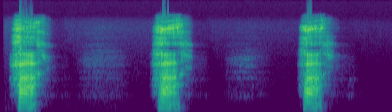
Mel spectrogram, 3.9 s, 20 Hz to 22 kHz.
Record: {
  "exhalation_length": "3.9 s",
  "exhalation_amplitude": 32767,
  "exhalation_signal_mean_std_ratio": 0.27,
  "survey_phase": "beta (2021-08-13 to 2022-03-07)",
  "age": "18-44",
  "gender": "Male",
  "wearing_mask": "No",
  "symptom_runny_or_blocked_nose": true,
  "smoker_status": "Never smoked",
  "respiratory_condition_asthma": false,
  "respiratory_condition_other": false,
  "recruitment_source": "REACT",
  "submission_delay": "1 day",
  "covid_test_result": "Negative",
  "covid_test_method": "RT-qPCR",
  "influenza_a_test_result": "Negative",
  "influenza_b_test_result": "Negative"
}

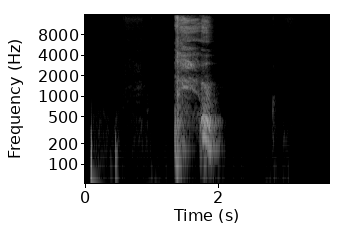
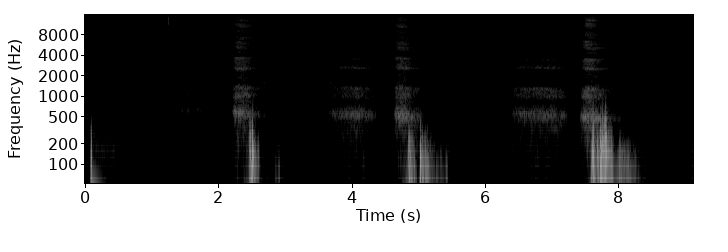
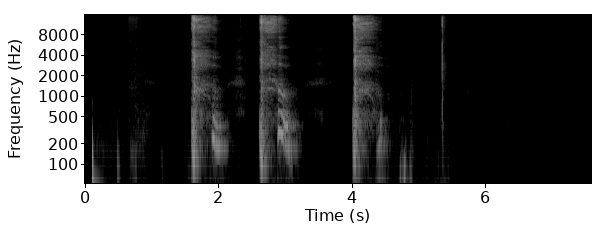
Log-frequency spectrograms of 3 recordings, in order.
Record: {
  "cough_length": "3.7 s",
  "cough_amplitude": 6511,
  "cough_signal_mean_std_ratio": 0.32,
  "exhalation_length": "9.1 s",
  "exhalation_amplitude": 2585,
  "exhalation_signal_mean_std_ratio": 0.23,
  "three_cough_length": "7.6 s",
  "three_cough_amplitude": 9564,
  "three_cough_signal_mean_std_ratio": 0.26,
  "survey_phase": "beta (2021-08-13 to 2022-03-07)",
  "age": "45-64",
  "gender": "Female",
  "wearing_mask": "No",
  "symptom_none": true,
  "smoker_status": "Never smoked",
  "respiratory_condition_asthma": false,
  "respiratory_condition_other": false,
  "recruitment_source": "REACT",
  "submission_delay": "5 days",
  "covid_test_result": "Negative",
  "covid_test_method": "RT-qPCR",
  "influenza_a_test_result": "Negative",
  "influenza_b_test_result": "Negative"
}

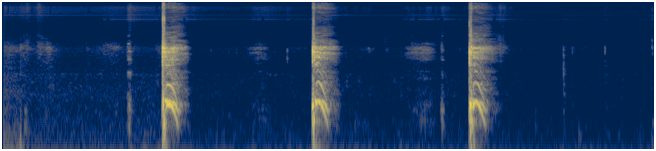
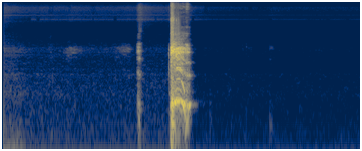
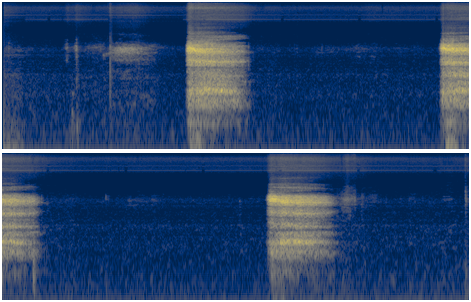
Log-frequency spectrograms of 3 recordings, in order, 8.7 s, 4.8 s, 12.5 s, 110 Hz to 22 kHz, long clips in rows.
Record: {
  "three_cough_length": "8.7 s",
  "three_cough_amplitude": 32768,
  "three_cough_signal_mean_std_ratio": 0.22,
  "cough_length": "4.8 s",
  "cough_amplitude": 32768,
  "cough_signal_mean_std_ratio": 0.2,
  "exhalation_length": "12.5 s",
  "exhalation_amplitude": 32767,
  "exhalation_signal_mean_std_ratio": 0.34,
  "survey_phase": "beta (2021-08-13 to 2022-03-07)",
  "age": "45-64",
  "gender": "Male",
  "wearing_mask": "No",
  "symptom_none": true,
  "smoker_status": "Never smoked",
  "respiratory_condition_asthma": false,
  "respiratory_condition_other": false,
  "recruitment_source": "REACT",
  "submission_delay": "1 day",
  "covid_test_result": "Negative",
  "covid_test_method": "RT-qPCR"
}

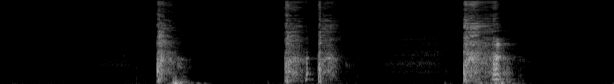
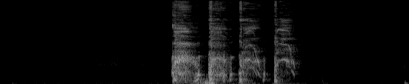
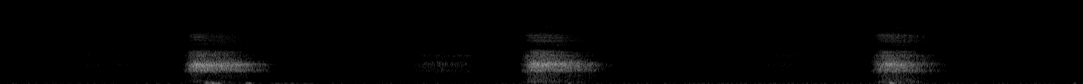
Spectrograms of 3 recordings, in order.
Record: {
  "three_cough_length": "6.1 s",
  "three_cough_amplitude": 14246,
  "three_cough_signal_mean_std_ratio": 0.31,
  "cough_length": "4.1 s",
  "cough_amplitude": 6861,
  "cough_signal_mean_std_ratio": 0.38,
  "exhalation_length": "10.8 s",
  "exhalation_amplitude": 2316,
  "exhalation_signal_mean_std_ratio": 0.35,
  "survey_phase": "beta (2021-08-13 to 2022-03-07)",
  "age": "45-64",
  "gender": "Male",
  "wearing_mask": "No",
  "symptom_cough_any": true,
  "symptom_new_continuous_cough": true,
  "symptom_sore_throat": true,
  "symptom_fatigue": true,
  "symptom_headache": true,
  "symptom_onset": "6 days",
  "smoker_status": "Never smoked",
  "respiratory_condition_asthma": false,
  "respiratory_condition_other": false,
  "recruitment_source": "Test and Trace",
  "submission_delay": "2 days",
  "covid_test_result": "Positive",
  "covid_test_method": "RT-qPCR",
  "covid_ct_value": 16.3,
  "covid_ct_gene": "ORF1ab gene",
  "covid_ct_mean": 17.2,
  "covid_viral_load": "2300000 copies/ml",
  "covid_viral_load_category": "High viral load (>1M copies/ml)"
}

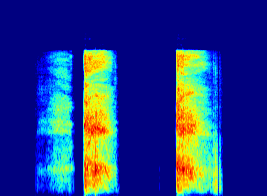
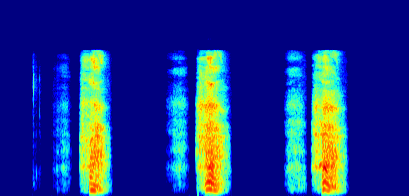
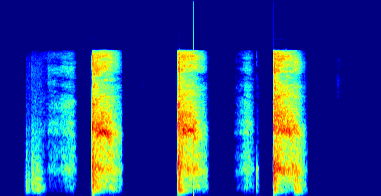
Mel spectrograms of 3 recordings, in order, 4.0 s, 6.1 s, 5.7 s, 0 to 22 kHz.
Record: {
  "cough_length": "4.0 s",
  "cough_amplitude": 31819,
  "cough_signal_mean_std_ratio": 0.33,
  "exhalation_length": "6.1 s",
  "exhalation_amplitude": 20676,
  "exhalation_signal_mean_std_ratio": 0.31,
  "three_cough_length": "5.7 s",
  "three_cough_amplitude": 28738,
  "three_cough_signal_mean_std_ratio": 0.34,
  "survey_phase": "beta (2021-08-13 to 2022-03-07)",
  "age": "65+",
  "gender": "Male",
  "wearing_mask": "No",
  "symptom_cough_any": true,
  "symptom_runny_or_blocked_nose": true,
  "symptom_abdominal_pain": true,
  "symptom_fatigue": true,
  "symptom_fever_high_temperature": true,
  "symptom_headache": true,
  "smoker_status": "Ex-smoker",
  "respiratory_condition_asthma": false,
  "respiratory_condition_other": false,
  "recruitment_source": "Test and Trace",
  "submission_delay": "1 day",
  "covid_test_result": "Positive",
  "covid_test_method": "ePCR"
}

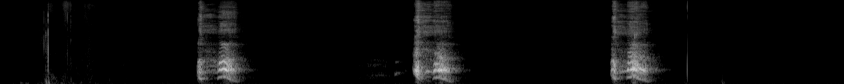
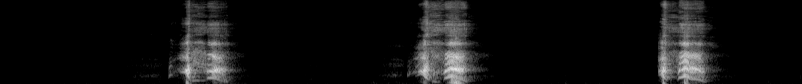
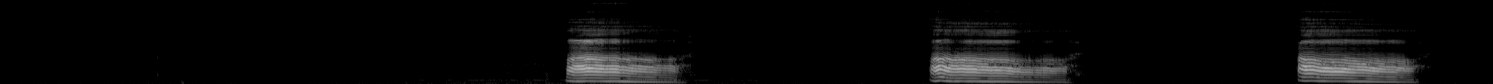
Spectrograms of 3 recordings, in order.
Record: {
  "three_cough_length": "8.4 s",
  "three_cough_amplitude": 19995,
  "three_cough_signal_mean_std_ratio": 0.26,
  "cough_length": "8.0 s",
  "cough_amplitude": 32768,
  "cough_signal_mean_std_ratio": 0.28,
  "exhalation_length": "14.9 s",
  "exhalation_amplitude": 7949,
  "exhalation_signal_mean_std_ratio": 0.37,
  "survey_phase": "beta (2021-08-13 to 2022-03-07)",
  "age": "65+",
  "gender": "Male",
  "wearing_mask": "No",
  "symptom_fatigue": true,
  "smoker_status": "Never smoked",
  "respiratory_condition_asthma": false,
  "respiratory_condition_other": false,
  "recruitment_source": "REACT",
  "submission_delay": "1 day",
  "covid_test_result": "Negative",
  "covid_test_method": "RT-qPCR"
}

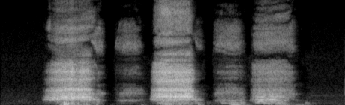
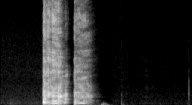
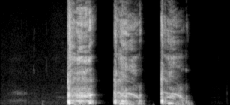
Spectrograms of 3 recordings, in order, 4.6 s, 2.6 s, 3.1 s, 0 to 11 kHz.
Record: {
  "exhalation_length": "4.6 s",
  "exhalation_amplitude": 12603,
  "exhalation_signal_mean_std_ratio": 0.51,
  "cough_length": "2.6 s",
  "cough_amplitude": 32767,
  "cough_signal_mean_std_ratio": 0.31,
  "three_cough_length": "3.1 s",
  "three_cough_amplitude": 32768,
  "three_cough_signal_mean_std_ratio": 0.36,
  "survey_phase": "alpha (2021-03-01 to 2021-08-12)",
  "age": "18-44",
  "gender": "Male",
  "wearing_mask": "No",
  "symptom_cough_any": true,
  "symptom_abdominal_pain": true,
  "smoker_status": "Current smoker (1 to 10 cigarettes per day)",
  "respiratory_condition_asthma": false,
  "respiratory_condition_other": false,
  "recruitment_source": "Test and Trace",
  "submission_delay": "2 days",
  "covid_test_result": "Positive",
  "covid_test_method": "RT-qPCR",
  "covid_ct_value": 22.2,
  "covid_ct_gene": "N gene",
  "covid_ct_mean": 22.4,
  "covid_viral_load": "44000 copies/ml",
  "covid_viral_load_category": "Low viral load (10K-1M copies/ml)"
}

